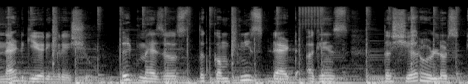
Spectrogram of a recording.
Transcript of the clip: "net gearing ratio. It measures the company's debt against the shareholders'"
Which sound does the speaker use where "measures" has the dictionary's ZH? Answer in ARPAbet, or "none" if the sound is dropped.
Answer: Z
